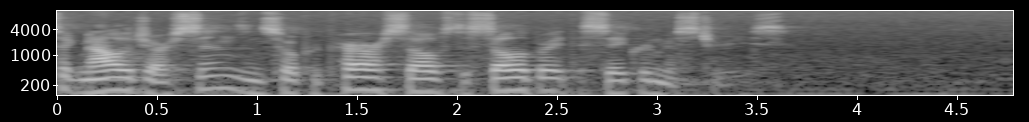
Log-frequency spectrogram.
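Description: A man speaks slowly and solemnly into a microphone.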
